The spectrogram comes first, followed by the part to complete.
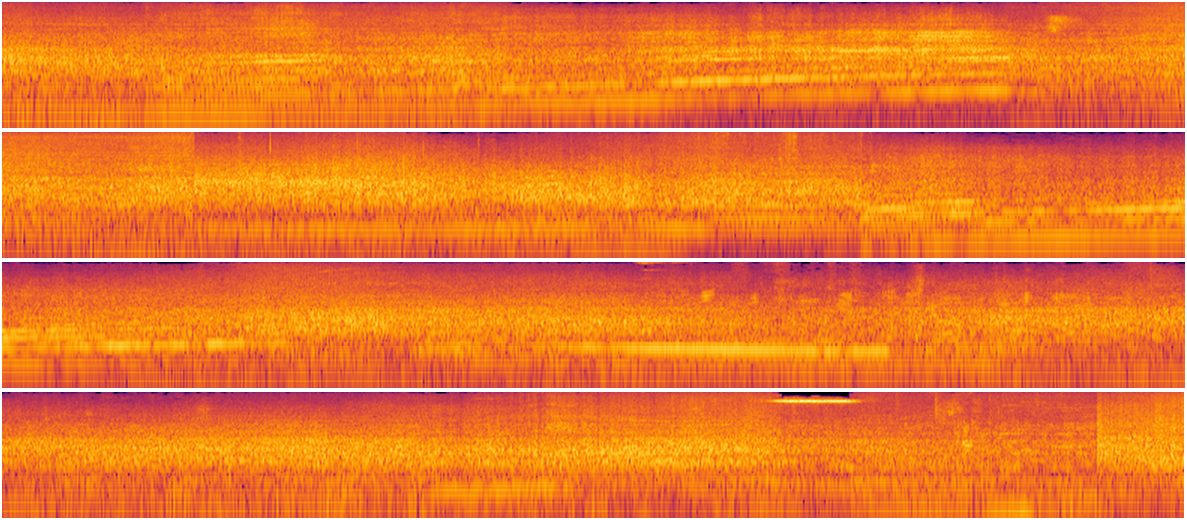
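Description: Sports car engines accelerating hard one after another, over steady road noise. One engine note climbs long and steadily for the first seven seconds, another climbs from about thirteen to eighteen seconds, and a falling engine note follows.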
